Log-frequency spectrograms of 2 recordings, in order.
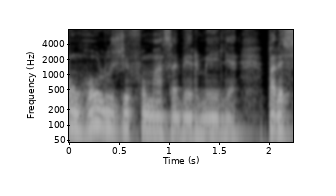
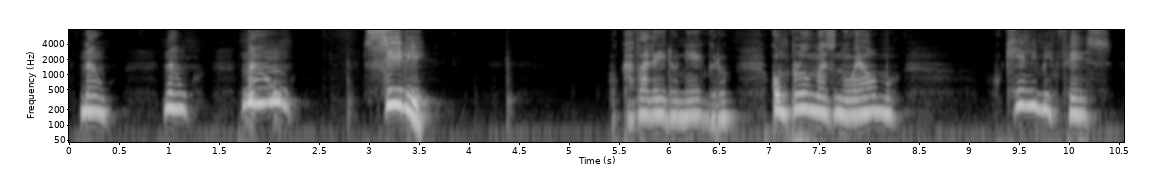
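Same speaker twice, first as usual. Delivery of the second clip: put-on a girl begging in terror; frightened girl pleading; terrified girl; 13 semitones higher than usual. A narrator's reading. Girl in panic, very high.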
